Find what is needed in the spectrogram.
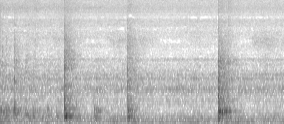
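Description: A few light knocks and clicks, about four in all, as a plastic tub of tomato sauce is handled and a ladle is dipped into it and lifted out.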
